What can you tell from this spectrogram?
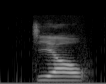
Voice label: "jiao1", Chinese; Chinese Surnames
